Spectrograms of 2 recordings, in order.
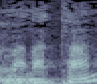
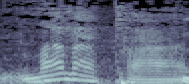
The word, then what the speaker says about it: Manhattan: Mais une fois arrivé sur place, la prononciation change. Quand on dit Manhattan... – Manhattan.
